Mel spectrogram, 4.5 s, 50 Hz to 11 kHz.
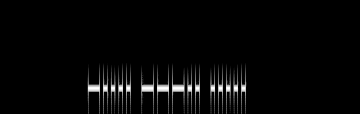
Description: Morse code, heard as a keyed tone, about 25 wpm, 700 Hz. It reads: 685
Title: Numbers - 3-Digit 25wpm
